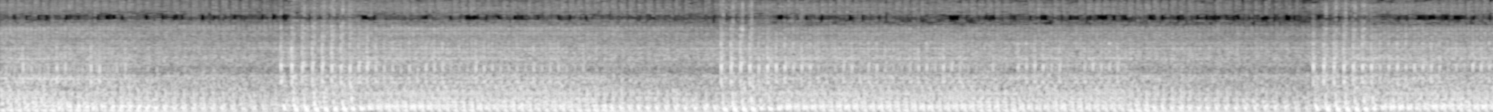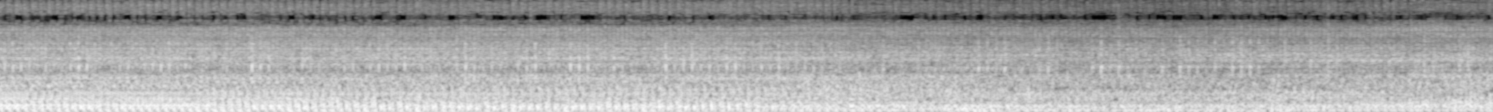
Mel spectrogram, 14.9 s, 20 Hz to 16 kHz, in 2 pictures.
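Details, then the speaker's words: Swan X 165F Chinese single-cylinder diesel on a used motor oil and diesel mix; steady, even thump holding speed, no misses or knocks. Earlier bucking and stumbling seemed to clear after it transitioned to the mix. "There was kind of bucking and stumbling, but I think it cleared up after it transitioned to the straight diesel motor oil mixture."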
